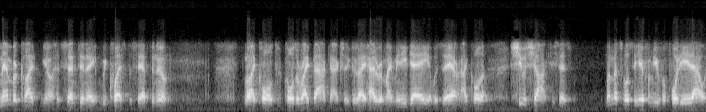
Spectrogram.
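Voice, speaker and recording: Talking at a very fast pace, a man leaves long, frequent pauses, with big swings in loudness. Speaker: conference call host for a membership society. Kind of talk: motivational talk on a group phone call. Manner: loud, passionate, sounds like yelling; excited, animated.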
